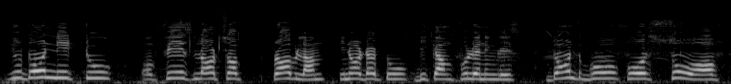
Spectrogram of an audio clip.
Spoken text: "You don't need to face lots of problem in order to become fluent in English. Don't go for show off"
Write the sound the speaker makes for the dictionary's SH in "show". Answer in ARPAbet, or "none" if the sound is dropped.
S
